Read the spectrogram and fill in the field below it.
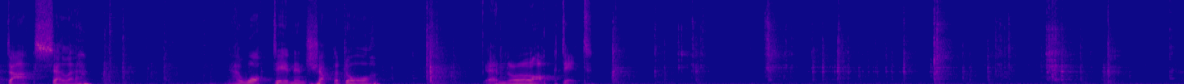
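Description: Wooden parts knock and rattle as they are handled.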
